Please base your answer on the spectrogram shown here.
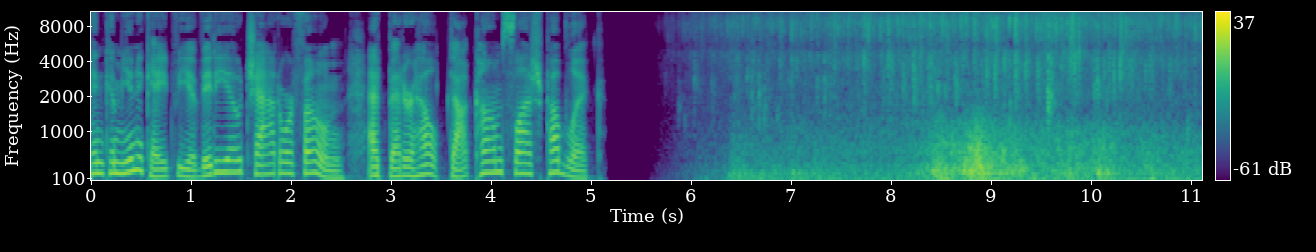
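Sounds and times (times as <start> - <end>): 
speech: 0.0 - 5.2
torrential rain in Phoenix Arizona: 5.7 - 11.1
deep thunder rumble in Phoenix Arizona: 6.3 - 11.1.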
